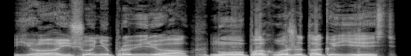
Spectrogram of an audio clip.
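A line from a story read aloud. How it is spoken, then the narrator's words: Circus performer grumbling under breath. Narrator (Russian): проворчал циркач под нос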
